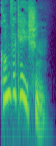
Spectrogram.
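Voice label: "convocation", British English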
